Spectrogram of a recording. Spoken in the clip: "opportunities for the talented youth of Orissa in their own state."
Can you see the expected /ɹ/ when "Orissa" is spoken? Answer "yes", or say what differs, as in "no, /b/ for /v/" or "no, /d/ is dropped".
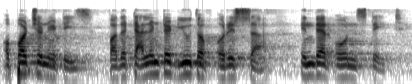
yes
